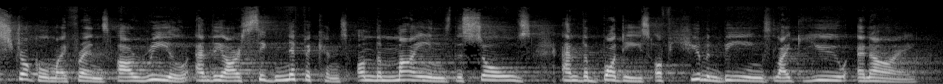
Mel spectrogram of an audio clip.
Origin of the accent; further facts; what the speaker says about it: Nigeria; I myself, as a young boy growing up in Nigeria, questioned the meaning of my life for a long time.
